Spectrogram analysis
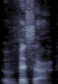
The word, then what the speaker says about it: Wissa: By the way, it's interesting because uh Ma Mark Wagstaff says if he's from East Africa, it'll be pronounced visa is it used to be a German colony.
